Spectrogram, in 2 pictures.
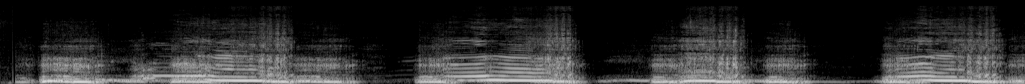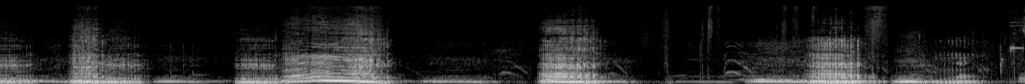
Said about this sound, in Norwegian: instinktet til løvene som bruker det som varsling til andre løveflokker at dette er territoriet mitt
